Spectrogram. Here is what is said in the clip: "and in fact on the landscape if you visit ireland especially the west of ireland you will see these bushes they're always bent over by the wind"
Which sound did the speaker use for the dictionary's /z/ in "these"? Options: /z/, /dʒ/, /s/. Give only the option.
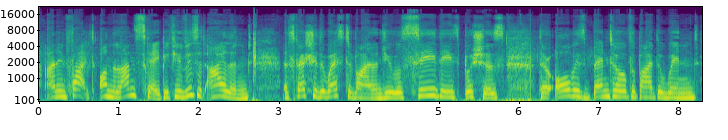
/z/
